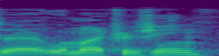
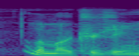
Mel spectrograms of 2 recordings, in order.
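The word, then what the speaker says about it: lamotrigine: about the u the lamel otherwise known as lamatraine. Did I pronounce that right? Lamotraine.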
